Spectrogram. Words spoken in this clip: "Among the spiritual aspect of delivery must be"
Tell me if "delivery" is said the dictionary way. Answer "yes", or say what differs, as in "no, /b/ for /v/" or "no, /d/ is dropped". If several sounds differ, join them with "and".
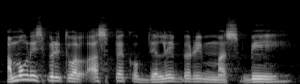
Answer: no, /b/ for /v/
